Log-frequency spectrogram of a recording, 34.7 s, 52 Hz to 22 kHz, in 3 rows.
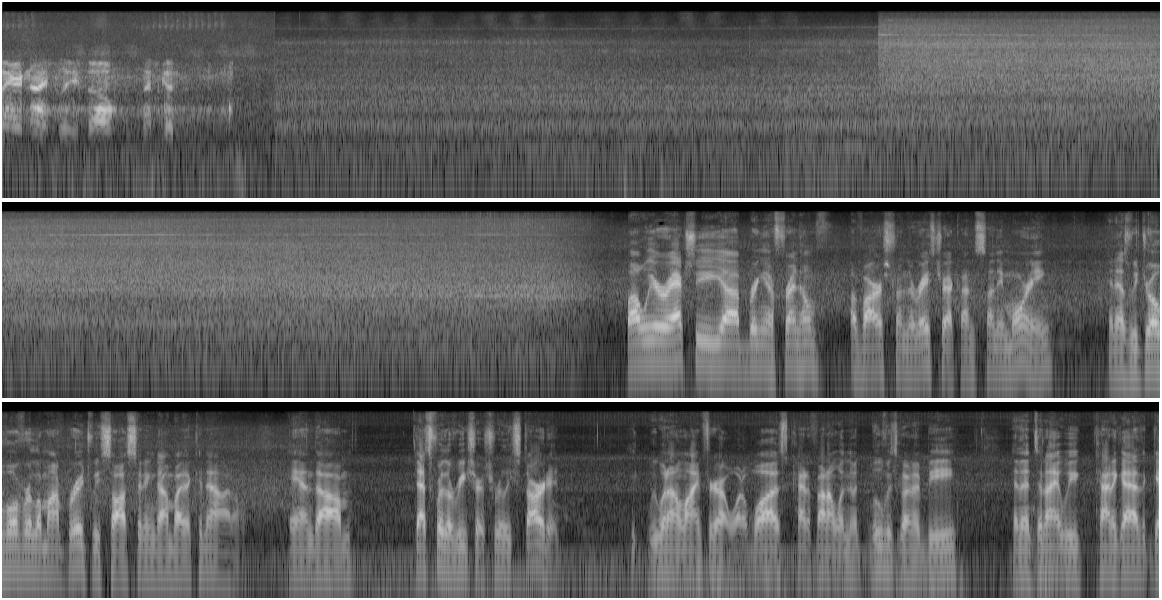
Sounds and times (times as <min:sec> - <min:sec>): Truck: 0:00.0 - 0:34.7.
